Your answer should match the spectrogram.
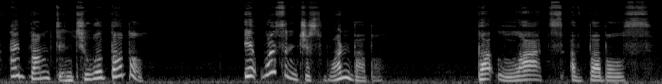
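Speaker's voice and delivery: lively, expressive picture-book reading; reading to children. Acted. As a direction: read it like storytime for little kids.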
